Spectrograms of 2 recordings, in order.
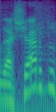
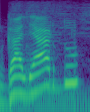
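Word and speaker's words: Gallardo: Ferri que fala do Marcelo Gachardo, que na Argentina se pronuncia dessa forma. Já temos outros países que pronunciam Galhardo, como se tivesse LH, né? É, exatamente. Ou Gajardo, né, também, né? Como se fosse um J ali no lugar.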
